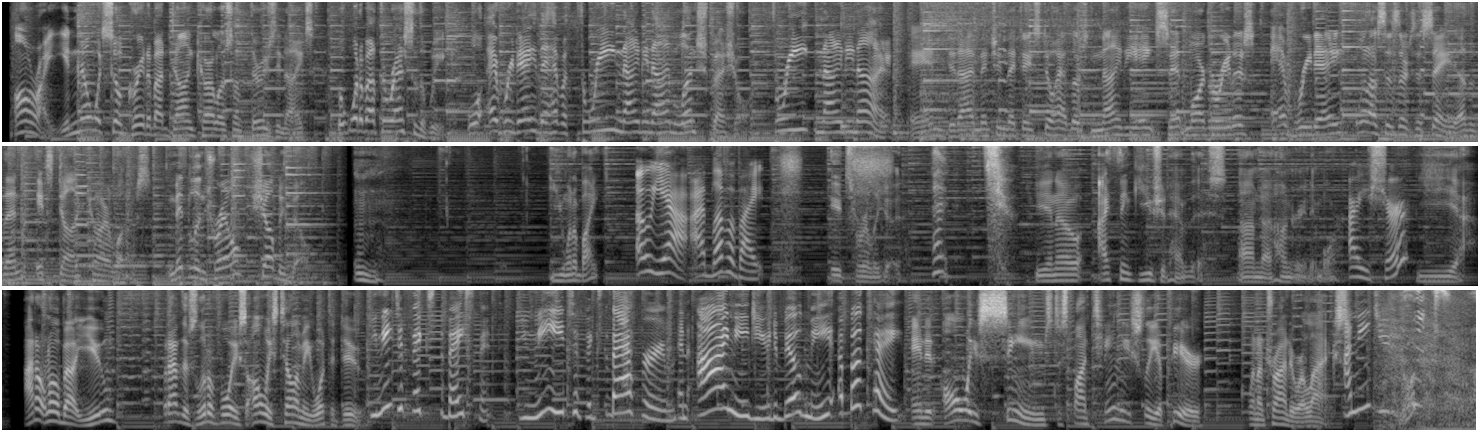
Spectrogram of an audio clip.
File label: commercial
